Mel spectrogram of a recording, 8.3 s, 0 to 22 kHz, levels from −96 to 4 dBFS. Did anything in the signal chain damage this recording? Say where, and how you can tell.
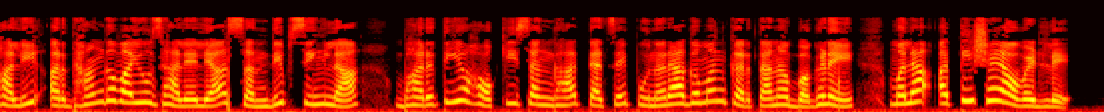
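Yes. The codec stage has left plainly audible damage throughout: watery, swirling artefacts and nothing above 11.2 kHz, the signature of likely MP3 compression at a low bitrate around 50 kbps. Short of bits, the encoder drops weak frequency lines frame to frame and cuts the treble.

Two loud pops sit on top of the speech, which continues beneath them: one at 1.72 to 1.74 s, about 10 dB above the signal, and one at 6.29 to 6.31 s, about 5 dB above. Each is a single sharp transient, likely from a voltage step in the analogue wiring or a driver glitch.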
